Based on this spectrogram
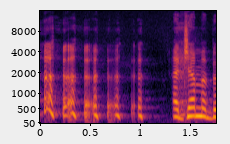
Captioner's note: laughing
